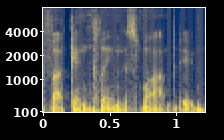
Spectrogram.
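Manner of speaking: put-on muttered whisper. Retelling what someone kept muttering during the service: imitating someone whispering. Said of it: "he kept just whispering under, under his breath".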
